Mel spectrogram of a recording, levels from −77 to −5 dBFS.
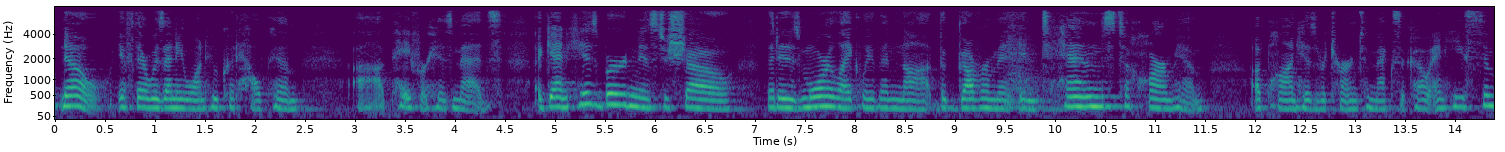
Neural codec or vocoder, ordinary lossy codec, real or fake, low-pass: none; MP3, 64 kbps; real; 7.2 kHz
